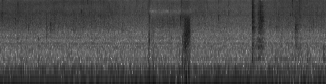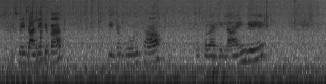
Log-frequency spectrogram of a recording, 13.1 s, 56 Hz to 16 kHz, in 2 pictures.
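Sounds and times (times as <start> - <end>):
garlic sizzling in hot oil: 0.0 - 13.0
ladle scraping pan: 5.0 - 6.1.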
